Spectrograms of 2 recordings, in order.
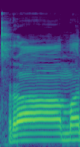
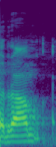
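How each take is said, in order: First: "Rama" pulled out slowly, syllable by syllable; drawn-out vowels. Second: Said in the usual way. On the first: Shown as a demonstration. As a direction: stretch "Rama" into a long first "रा", then "मा". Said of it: "ज़्यादा घिंचा नहीं रहा है ना". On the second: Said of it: "Rama नहीं बोलना".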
